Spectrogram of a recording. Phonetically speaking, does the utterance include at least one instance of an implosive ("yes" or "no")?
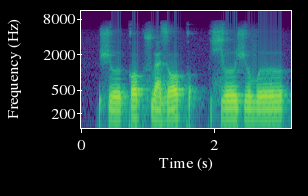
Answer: no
